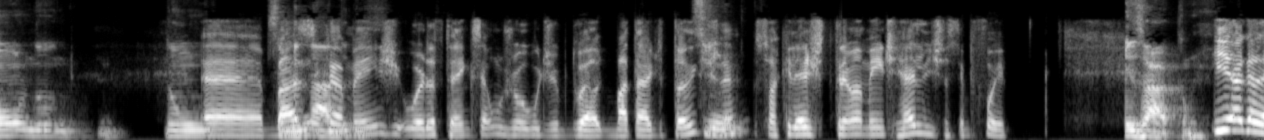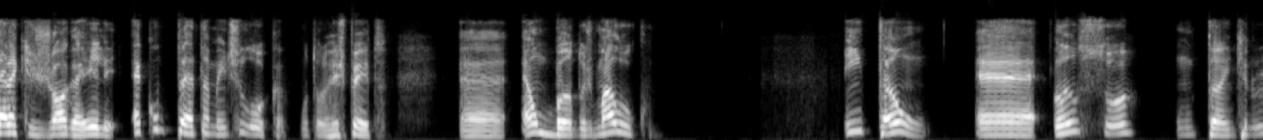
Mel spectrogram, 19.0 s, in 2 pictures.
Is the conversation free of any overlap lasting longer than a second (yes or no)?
no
